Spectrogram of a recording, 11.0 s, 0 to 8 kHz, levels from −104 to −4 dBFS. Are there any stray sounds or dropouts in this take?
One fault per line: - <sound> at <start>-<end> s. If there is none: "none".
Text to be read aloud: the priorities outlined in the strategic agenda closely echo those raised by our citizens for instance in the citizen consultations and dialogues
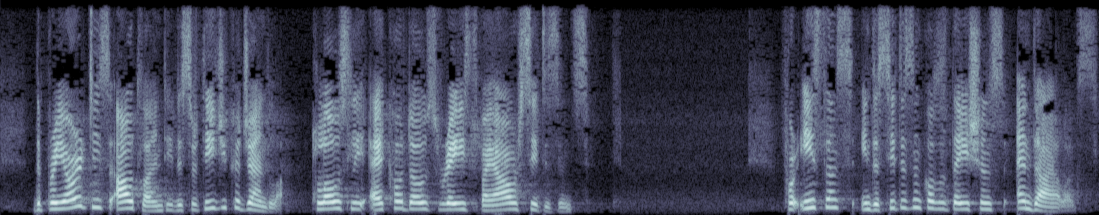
none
